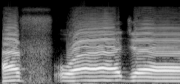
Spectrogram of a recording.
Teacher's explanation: Kemudian pada lafal fa, alirkan nafasnya karena fa itu harus ada angin yang kita keluarkan karena dia sifatnya hams, mengalirnya nafas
